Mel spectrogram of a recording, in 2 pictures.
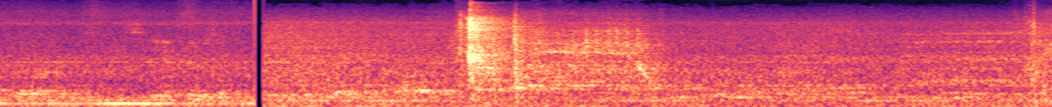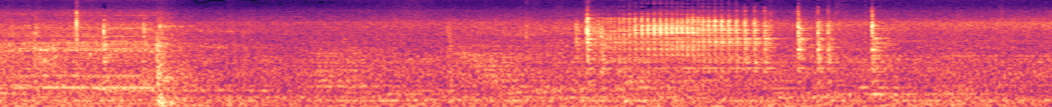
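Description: Exhibit locker door being pushed open and handled by hand, with a brief scrape, a sharp click and small knocks and rustles. A low steady hum cuts off about a second in.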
